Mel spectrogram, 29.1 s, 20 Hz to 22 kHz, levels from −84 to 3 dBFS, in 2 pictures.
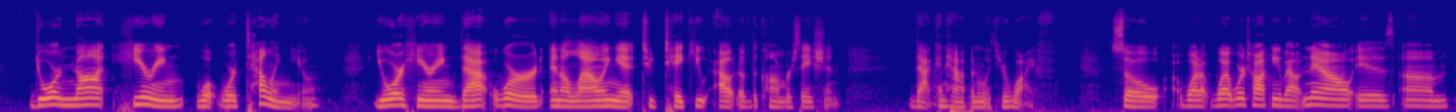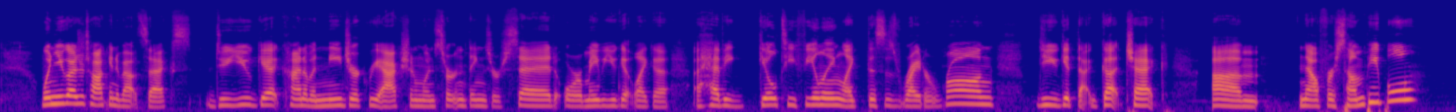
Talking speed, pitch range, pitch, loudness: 175 wpm, 170-200 Hz, 180 Hz, -29 LUFS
